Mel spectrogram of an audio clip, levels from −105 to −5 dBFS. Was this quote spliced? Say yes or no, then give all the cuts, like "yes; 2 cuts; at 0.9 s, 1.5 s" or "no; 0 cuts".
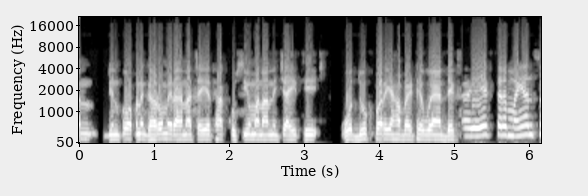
yes; 1 cut; at 5.0 s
